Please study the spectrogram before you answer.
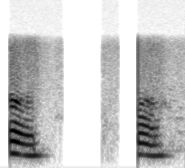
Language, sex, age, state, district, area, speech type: Odia, female, 60+, Odisha, Gajapati, rural, conversation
